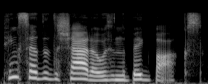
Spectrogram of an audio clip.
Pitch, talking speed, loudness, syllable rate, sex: 230 Hz, 290 wpm, -18 LUFS, 5.5 syllables/s, female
